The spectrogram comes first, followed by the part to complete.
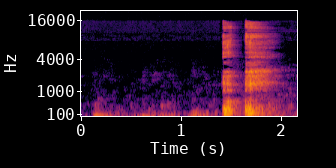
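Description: A man's voice making non-word sounds: low, soft noises, then two short, loud vocal bursts in quick succession about a second and a half in.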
